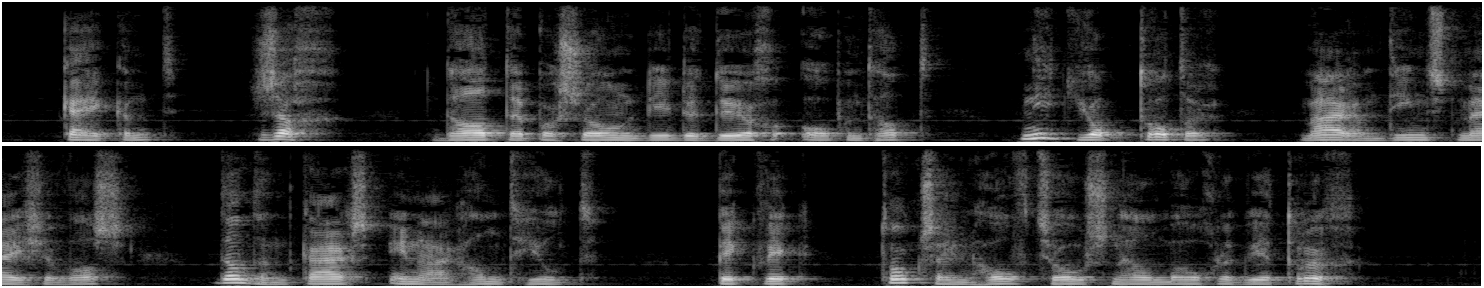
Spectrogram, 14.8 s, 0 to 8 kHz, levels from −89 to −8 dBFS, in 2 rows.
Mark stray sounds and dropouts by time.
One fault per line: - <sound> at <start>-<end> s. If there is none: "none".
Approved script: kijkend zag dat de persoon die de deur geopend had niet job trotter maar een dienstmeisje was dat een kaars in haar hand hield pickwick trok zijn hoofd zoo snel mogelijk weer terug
none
